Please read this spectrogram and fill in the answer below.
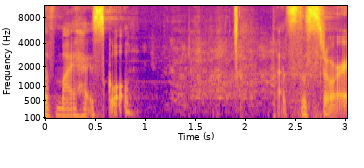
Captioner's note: laughter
